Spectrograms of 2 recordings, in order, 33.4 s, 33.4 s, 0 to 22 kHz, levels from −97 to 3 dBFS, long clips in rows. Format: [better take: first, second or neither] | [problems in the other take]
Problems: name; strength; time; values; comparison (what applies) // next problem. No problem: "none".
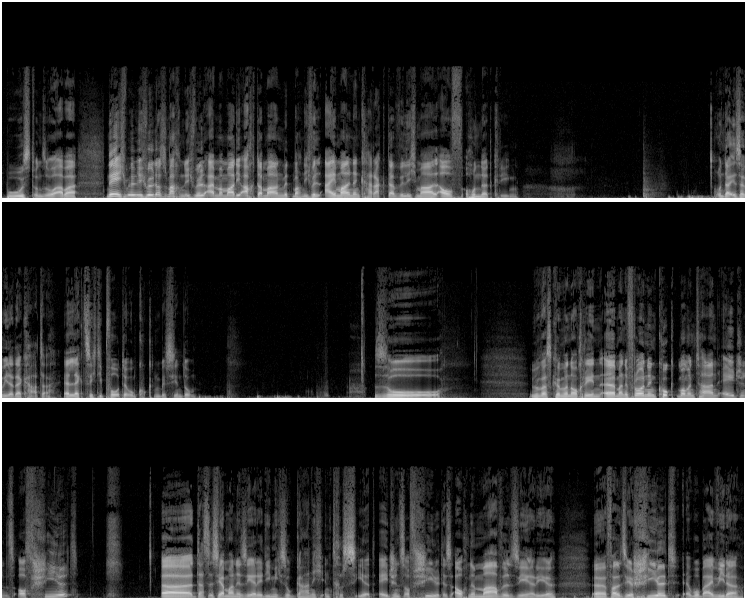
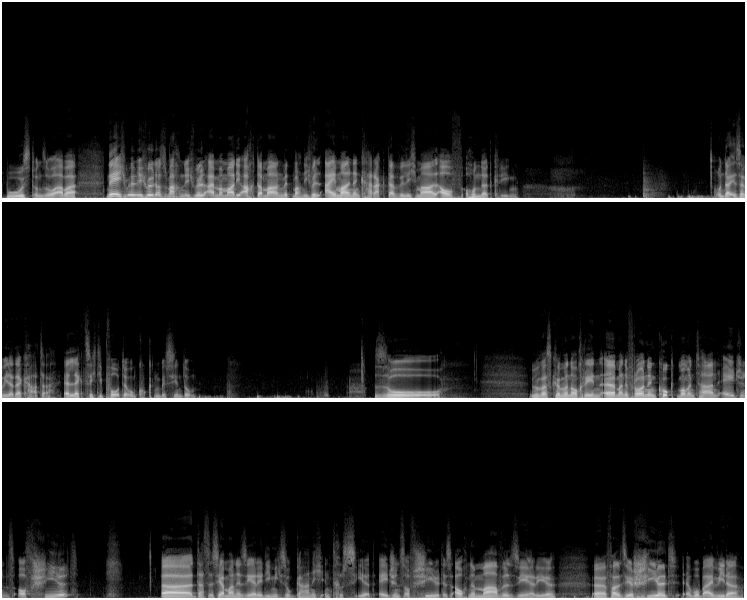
first | muffled; slightly; fading above 2.5 kHz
